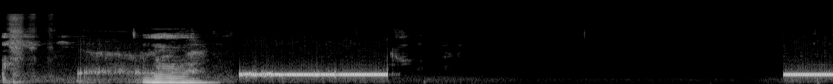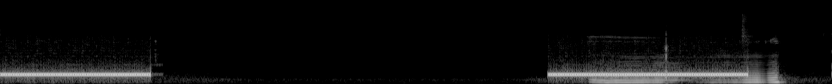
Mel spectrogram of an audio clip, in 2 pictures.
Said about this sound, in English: I like part of the show where the phones ring. Ooh. One ringy dingy, two ringy dingies, three ringy dingies. I think that was four.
